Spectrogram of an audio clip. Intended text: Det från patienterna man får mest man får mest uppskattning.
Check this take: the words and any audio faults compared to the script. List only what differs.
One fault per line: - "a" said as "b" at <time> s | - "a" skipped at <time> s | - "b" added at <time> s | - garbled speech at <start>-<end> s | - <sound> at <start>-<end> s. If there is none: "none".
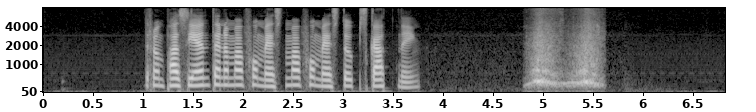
- whoosh at 4.8-5.6 s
